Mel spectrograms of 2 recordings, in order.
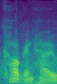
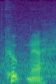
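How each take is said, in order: First: The name is said as spelled, 'Coggen-hoe'. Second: The name is said in short form, 'Cook-na'. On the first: This is how an outsider might say it. "You might pronounce it Coggenhoe" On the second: This is how local people say it. "but us locals Cookna. Uh, that's the preferred way"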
